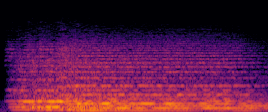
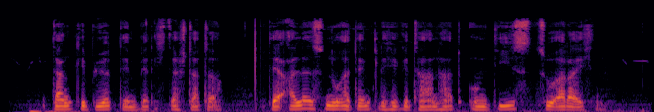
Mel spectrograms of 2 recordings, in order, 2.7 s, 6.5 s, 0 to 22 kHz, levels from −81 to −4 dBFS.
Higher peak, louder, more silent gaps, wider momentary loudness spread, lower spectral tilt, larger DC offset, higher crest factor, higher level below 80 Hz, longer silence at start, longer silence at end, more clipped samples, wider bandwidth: about the same, -14 dBFS vs -14 dBFS; first, -27 LUFS vs -36 LUFS; neither; second, 6 LU vs 9 LU; first, -7.5 dB/octave vs -4.5 dB/octave; neither; second, 14 dB vs 24 dB; first, -40 dBFS vs -62 dBFS; second, 0.05 s vs 0.3 s; about the same, 0 s vs 0.1 s; neither; second, 10 kHz vs 11.5 kHz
